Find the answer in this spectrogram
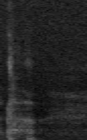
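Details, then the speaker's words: A deliberately demonstrated single brief, harsh throat clear or small cough, followed by quiet room noise; the sound comes from the vocal cords coming together. "When we have a cough or a throat clear, the noise that you hear is the vocal cords coming together."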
